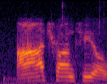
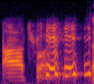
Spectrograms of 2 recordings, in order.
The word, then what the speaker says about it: Atrantil: So that's Atrantil, like, my belly's better. Atrantil.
